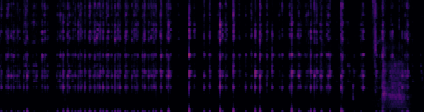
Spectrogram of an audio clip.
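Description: Fingertips of both hands tap rapidly on a clear, round, empty glass fishbowl. The taps are short, dull thumps with a deep hollow resonance and a faint bright glassy ring, coming in uneven bursts. A brief soft hiss rises just before the end.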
